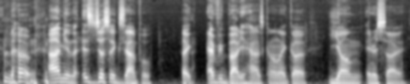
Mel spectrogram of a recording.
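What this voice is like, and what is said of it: British-sounding English accent. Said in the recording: “your accent is impeccable... My English accent is like... British... it's definitely less. You're from Australia, aren't you? Or New Zealand?”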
